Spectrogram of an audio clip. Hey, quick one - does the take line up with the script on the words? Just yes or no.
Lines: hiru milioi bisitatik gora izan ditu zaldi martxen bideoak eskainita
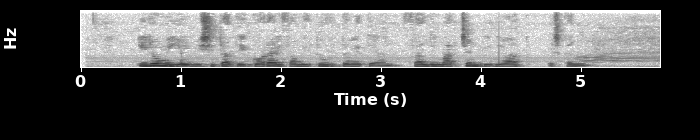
no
